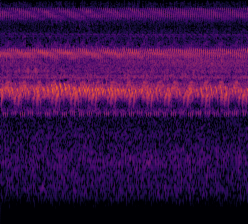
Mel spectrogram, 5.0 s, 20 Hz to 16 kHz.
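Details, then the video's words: Crickets, including bell crickets, calling in Narita, Chiba Prefecture, Japan, captured on a TASCAM Portacapture X8. Overlapping high-pitched pulsed chirps form a continuous buzzing wall of sound, briefly louder near the first second. "スズムシとコオロギの鳴き声 - Chirping of crickets"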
